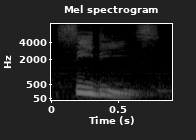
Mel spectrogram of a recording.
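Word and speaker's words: Siddis: Not like CD, it's spelled S-I-D-D-I-S, CDs.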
